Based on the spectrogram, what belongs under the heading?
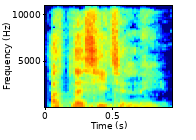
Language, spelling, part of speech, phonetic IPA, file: Russian, относительный, adjective, [ɐtnɐˈsʲitʲɪlʲnɨj], Ru-относительный.ogg
- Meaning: 1. relative 2. relative (as in relative clause) 3. comparative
